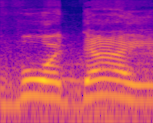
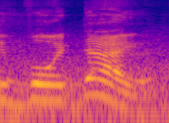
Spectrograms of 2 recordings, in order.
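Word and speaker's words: voir dire: the void process or void dire the way I like to say it. You don't tell me how to pronounce it. I say void dire that y'all picked and you lost.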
